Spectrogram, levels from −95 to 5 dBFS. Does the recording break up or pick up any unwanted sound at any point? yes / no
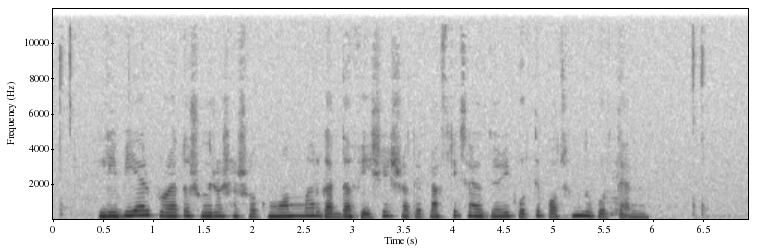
no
